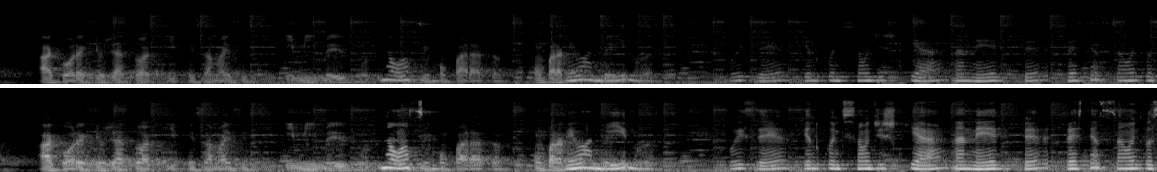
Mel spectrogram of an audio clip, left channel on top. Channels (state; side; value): quieter; left; 12.9 dB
